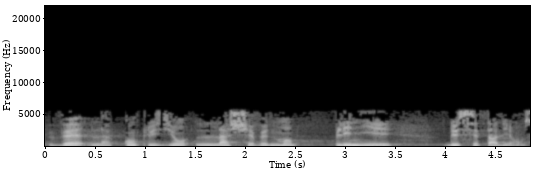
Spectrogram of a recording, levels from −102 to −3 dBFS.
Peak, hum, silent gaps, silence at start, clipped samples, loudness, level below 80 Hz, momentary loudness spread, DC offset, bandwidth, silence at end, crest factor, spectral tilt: -8 dBFS; none; none; 0.05 s; under 0.1%; -27 LUFS; -64 dBFS; 8 LU; under 0.1%; 6 kHz; 0 s; 20 dB; -3.5 dB/octave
